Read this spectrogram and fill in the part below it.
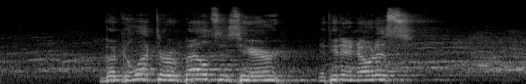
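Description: A man speaks loudly and forcefully into a microphone.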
